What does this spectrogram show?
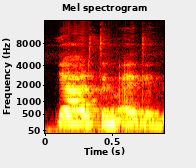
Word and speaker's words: yardım edin: Lub jeżeli chcemy się do kogoś zwrócić 'proszę mi pomóc' to możemy powiedzieć: yardım edin (czyt. jardym edin) Teraz moi drodzy już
